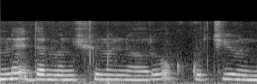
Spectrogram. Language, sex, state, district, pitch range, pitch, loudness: Telugu, female, Andhra Pradesh, Krishna, 215-240 Hz, 225 Hz, -15 LUFS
